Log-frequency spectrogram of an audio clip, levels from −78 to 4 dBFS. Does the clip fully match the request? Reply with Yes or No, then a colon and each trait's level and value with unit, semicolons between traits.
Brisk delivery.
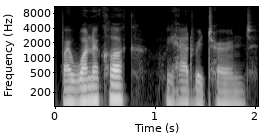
No: average, 175 wpm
